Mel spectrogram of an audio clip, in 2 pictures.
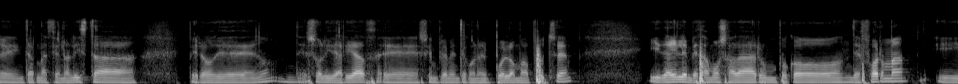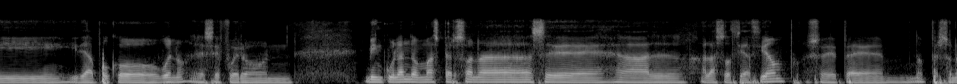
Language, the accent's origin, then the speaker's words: Spanish; Basque Country, Spain; la vinculación que tenemos acá en el País Vasco con el pueblo mapuche.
